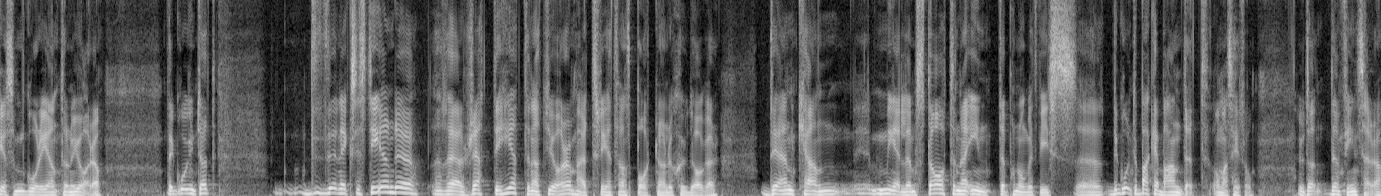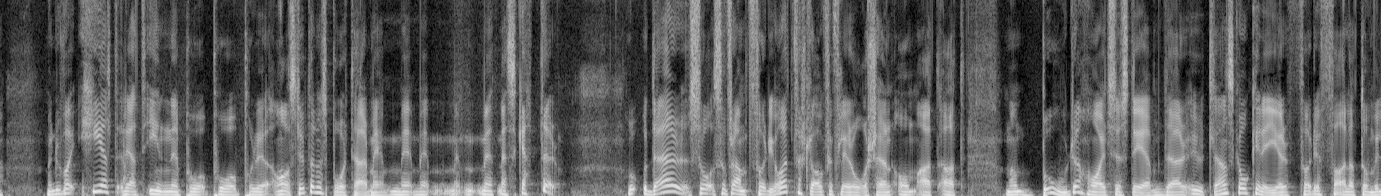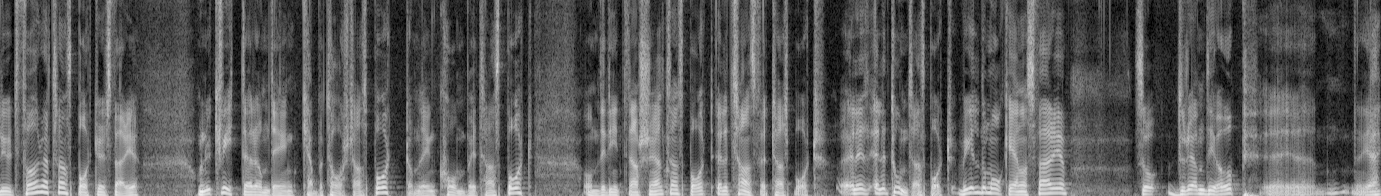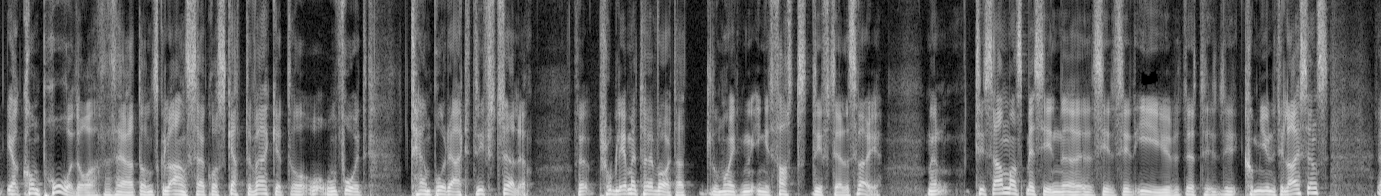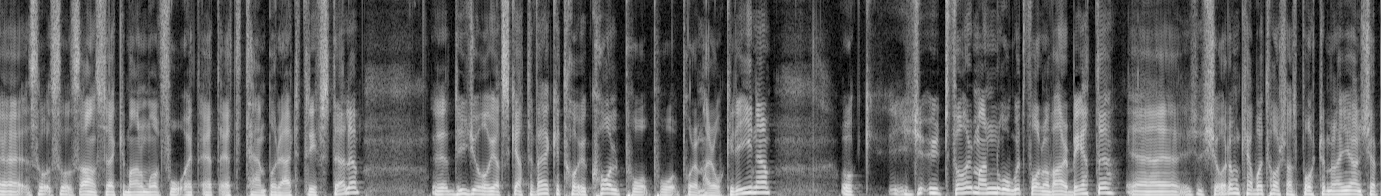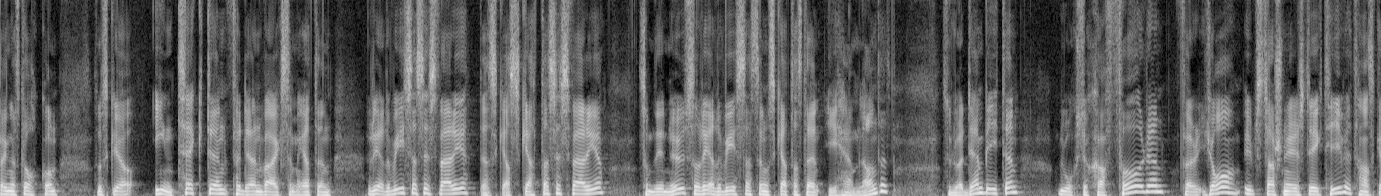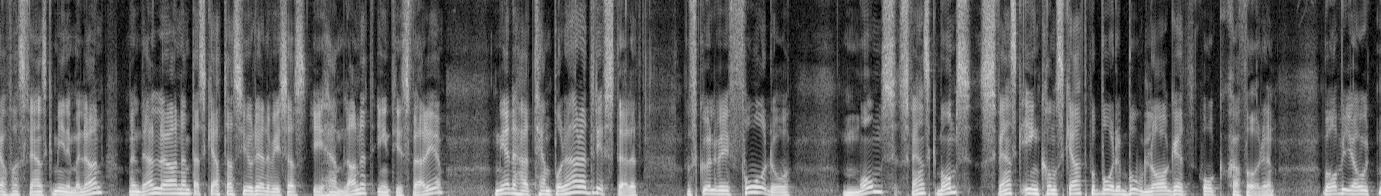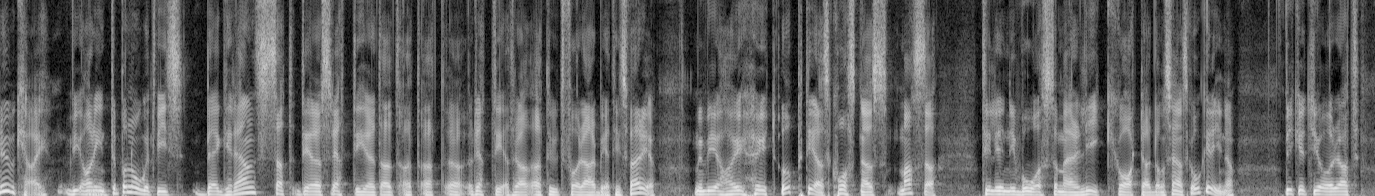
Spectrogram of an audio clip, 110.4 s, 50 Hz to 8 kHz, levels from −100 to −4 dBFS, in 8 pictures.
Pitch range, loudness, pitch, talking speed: 115-155 Hz, -20 LUFS, 130 Hz, 180 wpm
